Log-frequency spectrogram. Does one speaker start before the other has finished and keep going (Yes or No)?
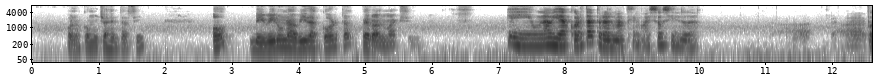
No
